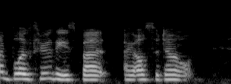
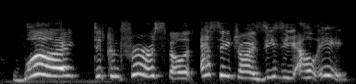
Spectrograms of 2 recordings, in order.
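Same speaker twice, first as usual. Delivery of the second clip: much higher, drill-instructor bark; yelling instructor; 8 semitones higher, 3 dB louder than usual. Retold or imitated. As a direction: call the recruit out like a drill instructor. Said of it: "the instructors yell at Contreras".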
